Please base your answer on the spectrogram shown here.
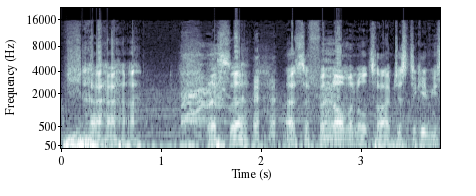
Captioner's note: laughing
